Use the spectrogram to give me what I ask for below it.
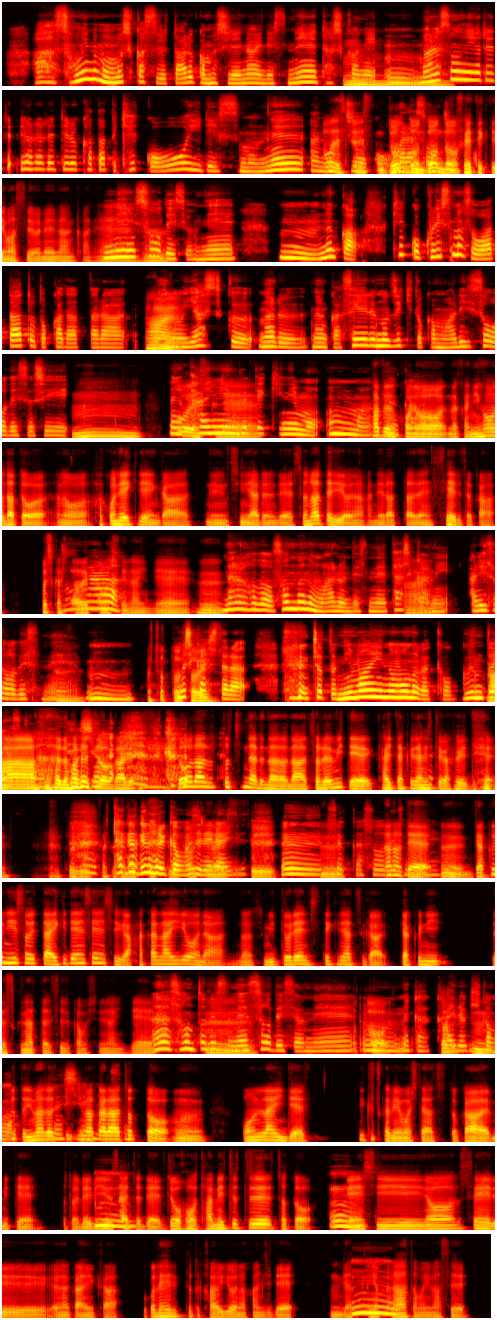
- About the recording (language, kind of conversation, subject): Japanese, advice, 買い物で良いアイテムを見つけるにはどうすればいいですか？
- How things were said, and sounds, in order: other noise; other background noise; chuckle; laugh; laughing while speaking: "安くなってしまうとか"; chuckle; in English: "ミッドレンジ"; tapping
